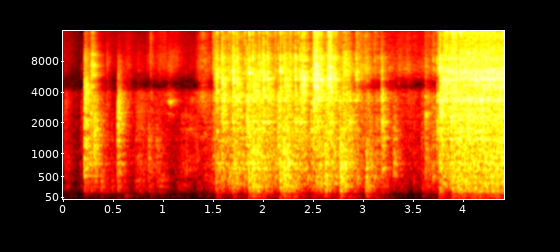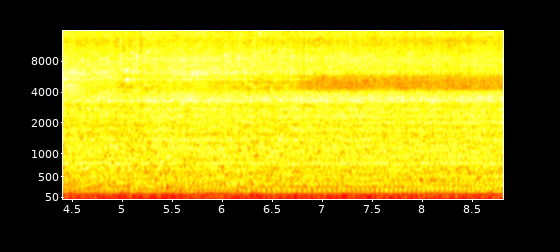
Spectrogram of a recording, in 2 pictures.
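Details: Rebuilt 5hp Briggs & Stratton flathead single with a good used rod, head, carb and exhaust refitted, throttle zip-tied open, compression about 100 psi, first run: picks up after uneven pulses, then a loud, steady, even drone, no knocks; healthy.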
